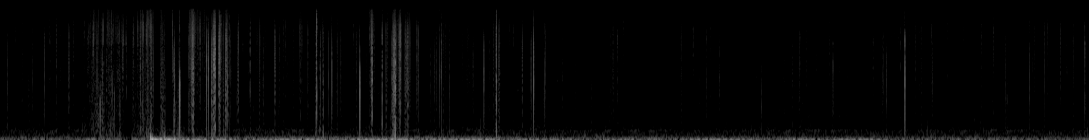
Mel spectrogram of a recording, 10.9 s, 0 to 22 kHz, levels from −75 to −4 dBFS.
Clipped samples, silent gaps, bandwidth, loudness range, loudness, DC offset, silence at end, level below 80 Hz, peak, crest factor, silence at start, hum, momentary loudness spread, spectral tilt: under 0.1%; none; 17 kHz; 13 LU; -48 LUFS; under 0.1%; 0 s; -52 dBFS; -14 dBFS; 32 dB; 0 s; none; 17 LU; -1.5 dB/octave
